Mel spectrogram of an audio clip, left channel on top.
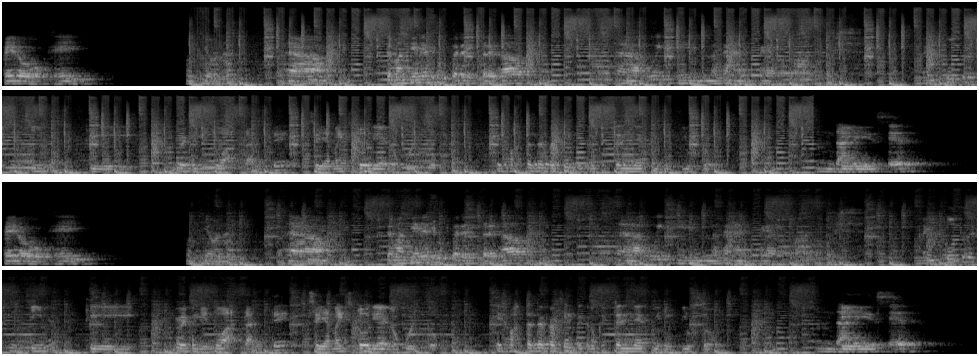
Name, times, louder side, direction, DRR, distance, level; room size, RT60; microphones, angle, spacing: voice 1, 0.0-0.8 1.8-2.4 2.7-3.3 3.8-5.4 6.0-8.6 15.0-15.1 17.9-18.9, left 1 dB, 35° left, 2.2 m, -31 dB
sound 1, 1.9-17.9, left 3 dB, 65° left, 1.0 m, -33 dB
voice 2, 4.1-4.5 9.2-11.1 11.5-14.2 14.7-17.0 18.1-18.7, right 2 dB, 20° right, 0.6 m, -32 dB
11.0 x 8.8 x 4.3 m
head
